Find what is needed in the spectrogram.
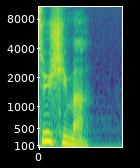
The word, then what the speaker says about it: Tsushima: We've been corrected. It's Tsushima.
